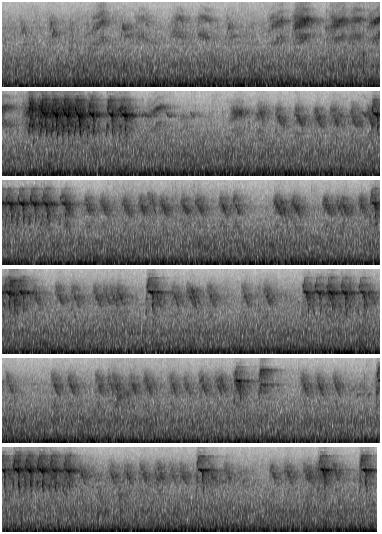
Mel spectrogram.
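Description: Small birds giving short chirps and trills every few seconds, faint, over a low steady background rumble.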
